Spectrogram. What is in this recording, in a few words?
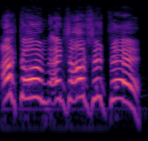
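voice german infantry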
